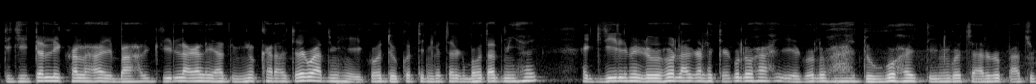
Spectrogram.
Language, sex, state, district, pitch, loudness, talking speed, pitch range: Bajjika, female, Bihar, Vaishali, 145 Hz, -17 LUFS, 260 wpm, 140-155 Hz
